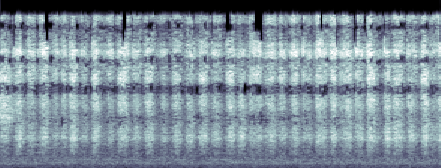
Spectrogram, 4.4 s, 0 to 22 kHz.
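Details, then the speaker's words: Stovetop pressure canner canning taco meat: after a 10-minute steady steam vent the weighted regulator is put on and starts rocking within a minute, a steady hissing chuff about twice a second like a train; normal rocking at pressure, 90-minute timer starts. "Okay, it took less than a minute and we started swiveling. You see how it's swiveling, and it's like, I always call it like a train because it sounds like choo choo choo, it sounds like a train."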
